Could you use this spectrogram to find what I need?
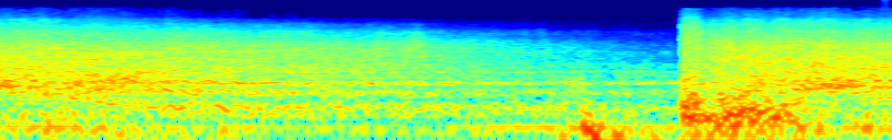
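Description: A rocket rushes by with a loud hiss.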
